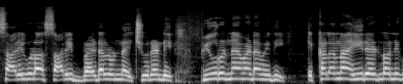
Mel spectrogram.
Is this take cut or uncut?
uncut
